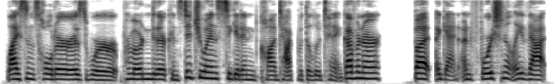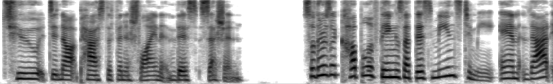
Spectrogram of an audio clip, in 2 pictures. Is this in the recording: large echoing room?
no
